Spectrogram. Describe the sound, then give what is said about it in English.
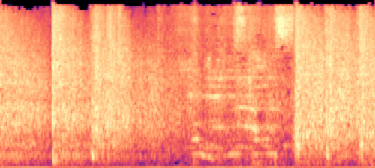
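Several sharp, loud gunshot cracks ring out at irregular intervals over a constant rumbling background, with raised voices faintly audible between the bursts of gunfire, recorded by residents during a nighttime police shootout with the Tsarnaev brothers in Watertown. “The battle recorded by terrified residents.”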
